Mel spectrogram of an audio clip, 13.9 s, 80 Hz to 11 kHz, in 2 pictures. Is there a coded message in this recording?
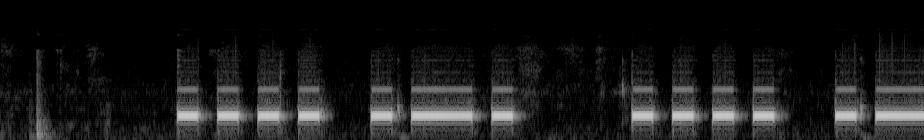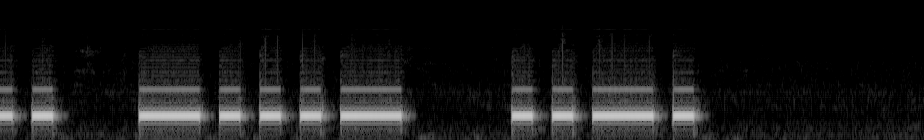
Yes: Morse code from 1.3 to 12.1 s, heard as a keyed tone, about 8 wpm, 650 Hz. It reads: HR HR <BT> F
